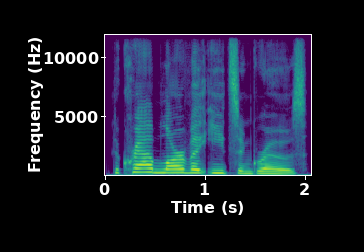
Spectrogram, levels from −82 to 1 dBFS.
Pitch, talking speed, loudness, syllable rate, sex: 235 Hz, 175 wpm, -14 LUFS, 3.8 syllables/s, female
